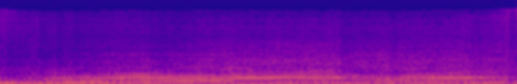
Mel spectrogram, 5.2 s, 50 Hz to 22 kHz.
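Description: The 3-liter turbo diesel engine of a Land Rover Discovery D300 R Dynamic SE (221 kW, 650 Nm, 8-speed automatic) rumbles steadily. Its low drone rises and falls in pitch as it revs and accelerates, with no voices over it.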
